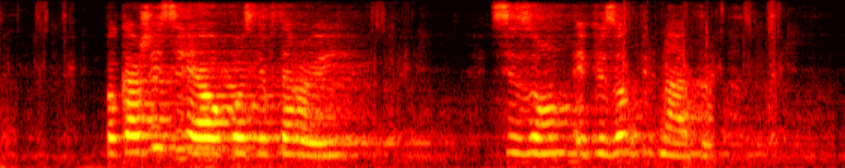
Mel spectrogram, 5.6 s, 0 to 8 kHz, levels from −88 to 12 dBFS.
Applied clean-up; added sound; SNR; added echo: neural separator model SepFormer DNS4.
